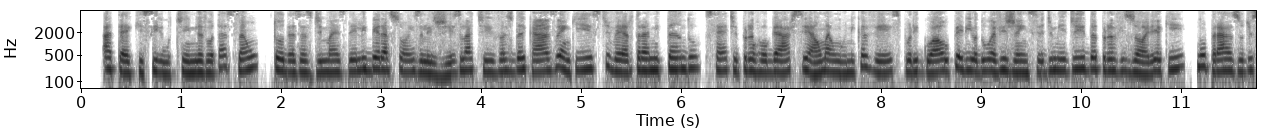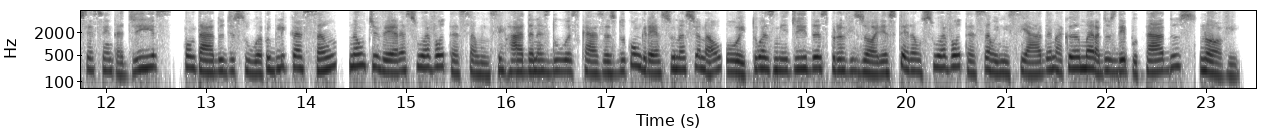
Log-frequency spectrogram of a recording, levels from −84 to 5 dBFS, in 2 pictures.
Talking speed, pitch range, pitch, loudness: 170 wpm, 180-220 Hz, 195 Hz, -16 LUFS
